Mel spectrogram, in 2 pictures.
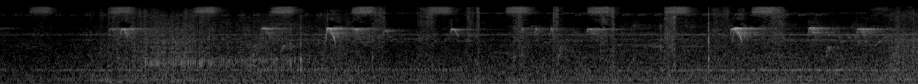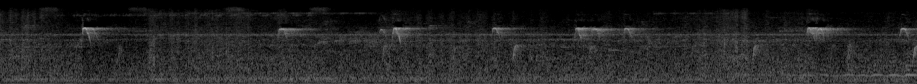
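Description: Bird chirping: short, high, sharp notes that drop in pitch, about one a second and often in pairs, over a faint steady high whine.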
